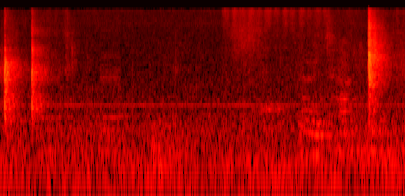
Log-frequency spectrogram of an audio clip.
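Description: Chalk tapping on a chalkboard, the last of a quick run of taps just after the start, then faint room noise with a brief sharp sound near the end.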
